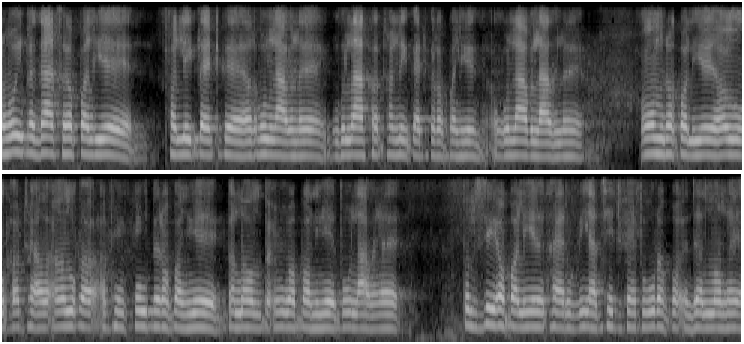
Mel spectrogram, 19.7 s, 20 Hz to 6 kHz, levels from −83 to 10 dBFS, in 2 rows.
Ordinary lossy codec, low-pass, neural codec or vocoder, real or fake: none; 5.4 kHz; codec, 24 kHz, 0.9 kbps, WavTokenizer, small release; fake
